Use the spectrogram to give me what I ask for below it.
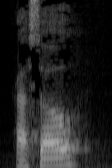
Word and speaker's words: prasso: It's spelled P-R-A-S-S-O with a line over the O. Which, what's that mean? You emphasize it? Praso, to practice, perform repeatedly or habitually, to execute, accomplish, differs from performing a single act.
